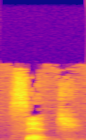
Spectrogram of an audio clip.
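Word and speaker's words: sinh: and interesting here enough it's pronounced cinch instead of sign we call it the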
